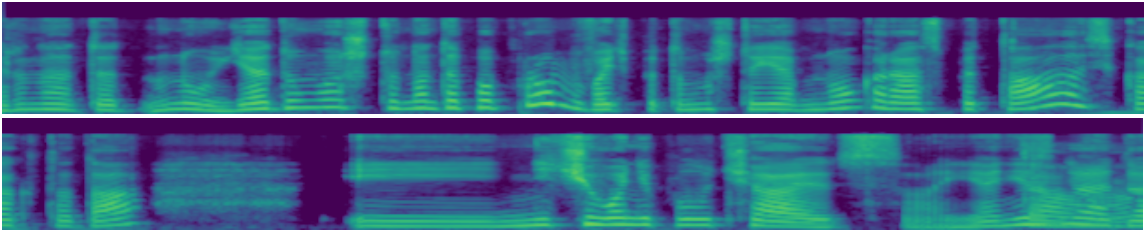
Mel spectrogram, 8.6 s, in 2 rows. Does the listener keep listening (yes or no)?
yes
